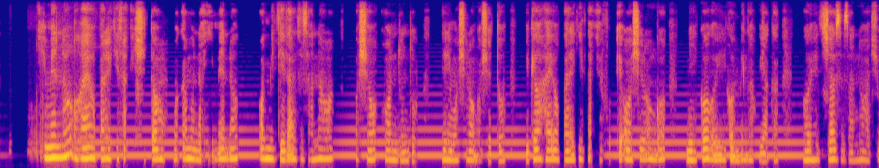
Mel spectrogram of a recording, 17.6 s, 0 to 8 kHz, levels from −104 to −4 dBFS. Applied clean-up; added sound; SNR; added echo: neural mask model RNNoise.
